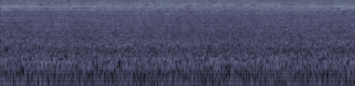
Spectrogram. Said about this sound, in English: These planes flying over my house, and then the plane I'm hearing in my head? Yeah, this is just so weird.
